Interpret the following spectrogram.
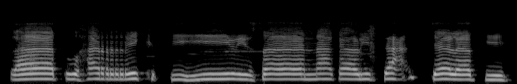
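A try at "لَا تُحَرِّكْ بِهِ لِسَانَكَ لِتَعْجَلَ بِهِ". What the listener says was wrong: Masih rohnya terlalu getarannya banyak.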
